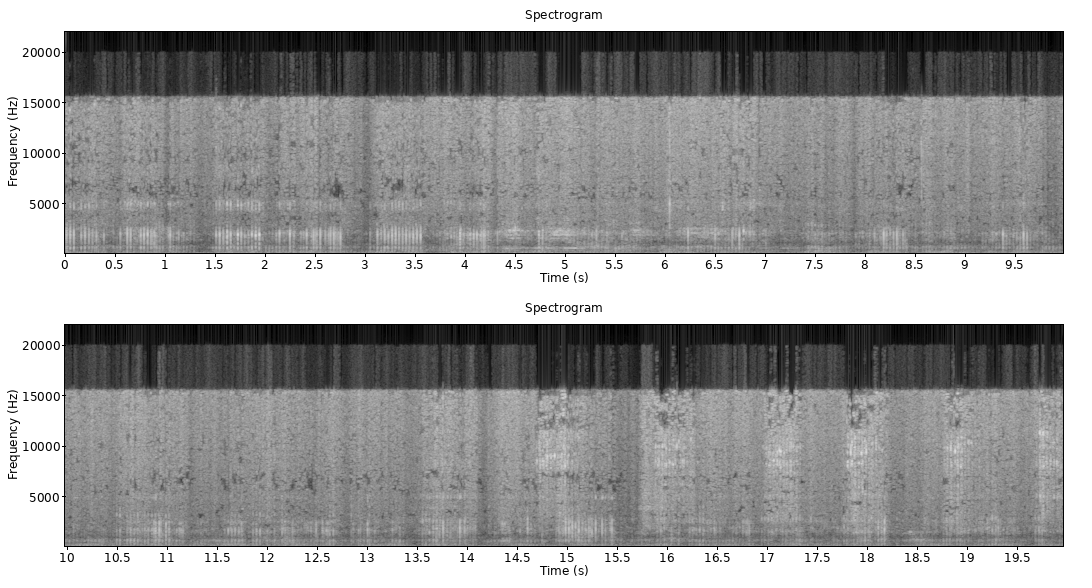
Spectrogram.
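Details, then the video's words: Domestic cat purring loudly and without pause, a steady low rumbling throb that carries through the whole stretch with faint rhythmic pulsing and no other clear sounds. "CAT PURRING - Loudest Purring Cat Video - Cat purring sounds || Suara Kucing mendengkur"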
